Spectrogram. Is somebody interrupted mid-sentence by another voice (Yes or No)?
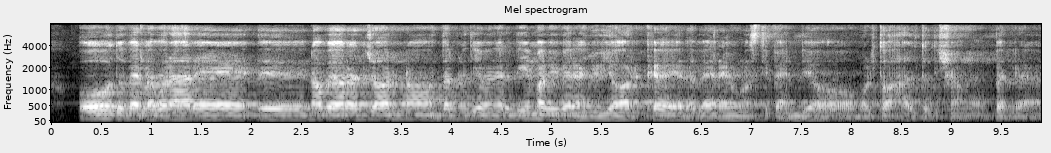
No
